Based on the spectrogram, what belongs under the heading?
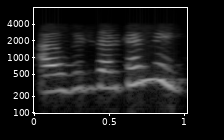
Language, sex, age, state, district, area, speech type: Odia, female, 18-30, Odisha, Kendujhar, urban, conversation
